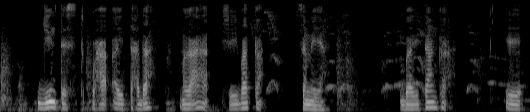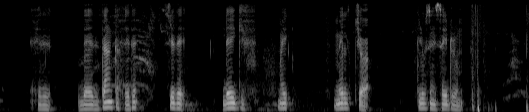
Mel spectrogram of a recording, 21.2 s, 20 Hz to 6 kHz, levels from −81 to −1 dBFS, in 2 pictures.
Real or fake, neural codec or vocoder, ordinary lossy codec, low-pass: real; none; none; 5.4 kHz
